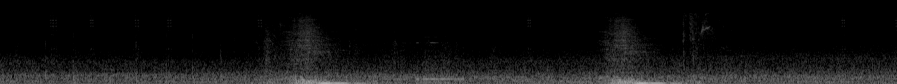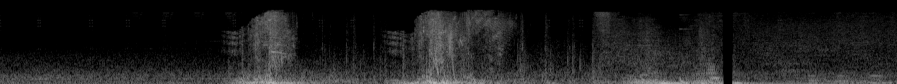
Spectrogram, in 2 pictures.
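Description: Soft game menu whooshes and clicks come now and then.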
